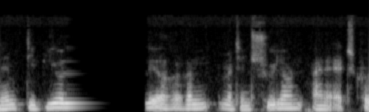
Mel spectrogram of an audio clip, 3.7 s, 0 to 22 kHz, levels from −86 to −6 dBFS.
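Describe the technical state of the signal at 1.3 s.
At 1.3 s the signal is inside a call audio freeze running from 0.67 s to 1.48 s. The sound stalls and the receiver stretches the last fragment into a fading buzz, which decays into silence for about the final 0.43 s of the span, so 1.3 s falls in that dead stretch. The likely cause is delayed packets draining the jitter buffer. When audio resumes it continues from where it stopped, with nothing lost, but about 780 ms late.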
